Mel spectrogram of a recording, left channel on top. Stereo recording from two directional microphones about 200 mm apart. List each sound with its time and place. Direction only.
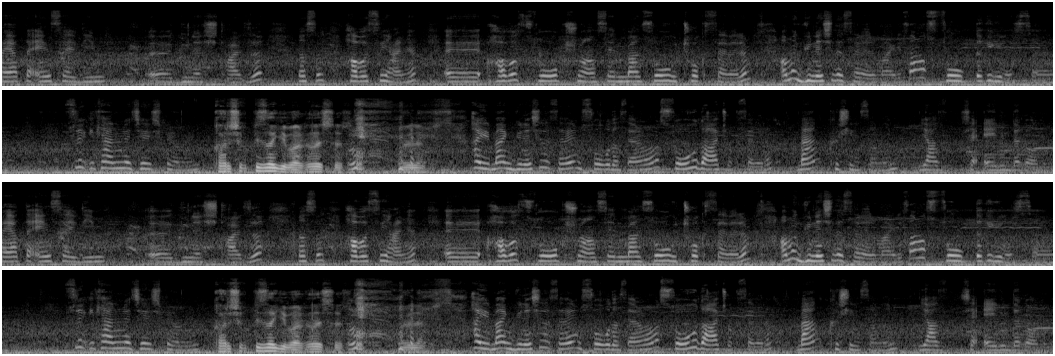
0.0 s a woman's voice: 5° right (ahead or behind)
11.2 s a woman's voice: centre (ahead or behind)
12.6 s speech: 20° left (ahead or behind)
14.0 s a sound: centre (ahead or behind)
15.2 s a woman's voice: centre (ahead or behind)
